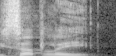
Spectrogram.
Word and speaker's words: subtly: Delusions, because he feels he has some definite and predictable control over these brackets, which he subtly. I didn't read the word. Well, it was the right word, but I pronounced the B in subtly. Like a bad man. Which he subtly recognizes as creations of his own.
